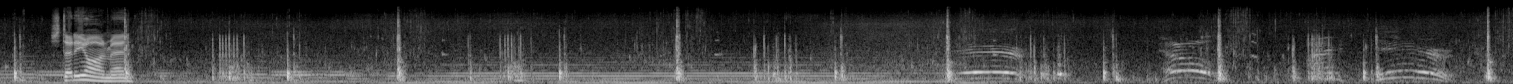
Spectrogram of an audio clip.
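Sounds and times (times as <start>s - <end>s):
person calling for help: 0.0s - 1.6s, 9.5s - 10.4s, 11.6s - 12.2s
low constant hum: 0.0s - 11.7s
rowboat oars splashing through water: 0.0s - 15.1s
speech: 0.5s - 1.5s.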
